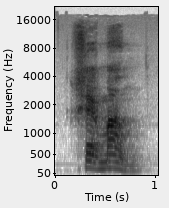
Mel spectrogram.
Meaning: a person from the old Germanic people; a German
- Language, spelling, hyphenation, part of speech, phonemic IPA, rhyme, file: Dutch, Germaan, Ger‧maan, noun, /ɣɛrˈmaːn/, -aːn, Nl-Germaan.ogg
